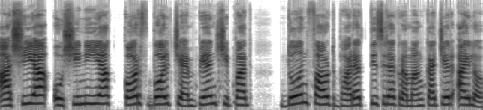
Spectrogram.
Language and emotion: Goan Konkani, neutral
